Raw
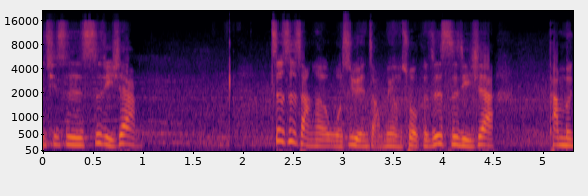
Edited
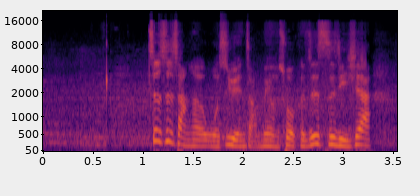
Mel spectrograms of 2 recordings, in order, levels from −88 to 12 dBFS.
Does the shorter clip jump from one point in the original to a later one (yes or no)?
no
